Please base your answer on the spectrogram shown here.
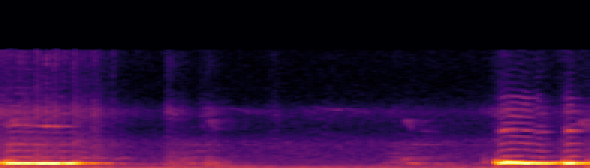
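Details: Zebra dove, called perkutut, singing ring tulus song meant to set other birds singing; a soft steady coo fading out, a pause, then a new stuttering cooing phrase begins.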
